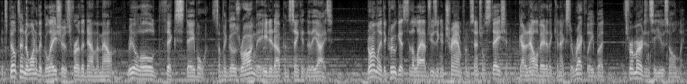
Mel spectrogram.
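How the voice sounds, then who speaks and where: An actor playing a blunt, weary security captain in a video game, with a folksy, colloquial way of talking. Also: male voice, lowish voice, quick pace, over music, lightly acted. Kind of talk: video game dialogue acting.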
